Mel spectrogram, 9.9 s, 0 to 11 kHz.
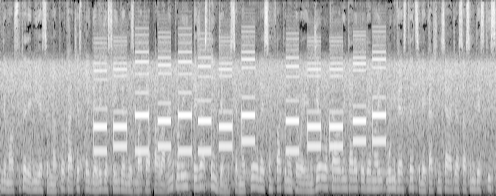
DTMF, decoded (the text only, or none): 4768657# 5770#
